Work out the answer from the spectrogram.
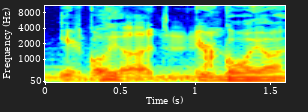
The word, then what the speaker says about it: Irigoyen: This is how you pronounce the name of the Robert who owned the house. It is Irigoyen. Irigoyen.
